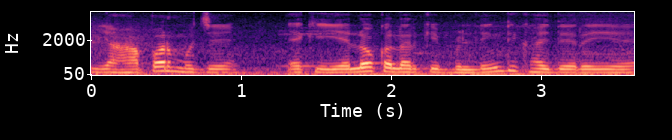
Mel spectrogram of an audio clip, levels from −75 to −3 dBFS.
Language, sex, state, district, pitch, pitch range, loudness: Chhattisgarhi, male, Chhattisgarh, Jashpur, 150 Hz, 145-160 Hz, -17 LUFS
